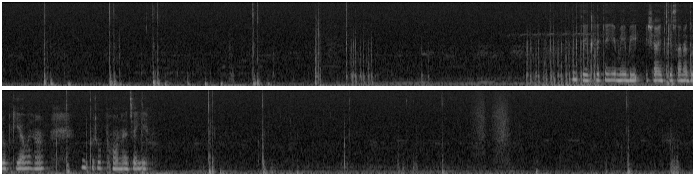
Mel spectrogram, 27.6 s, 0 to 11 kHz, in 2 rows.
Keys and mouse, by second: 7.1 Right, 10.6 Right, 13.4-25.0 drag, 26.4-27.6 drag.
